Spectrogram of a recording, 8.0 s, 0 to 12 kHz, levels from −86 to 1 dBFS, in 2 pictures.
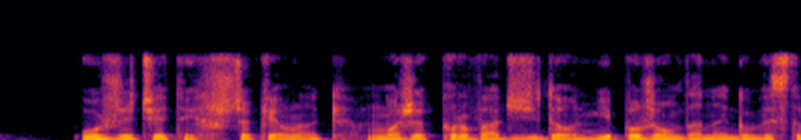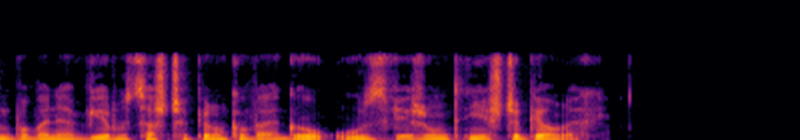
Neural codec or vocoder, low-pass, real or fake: codec, 16 kHz, 2 kbps, FunCodec, trained on LibriTTS, 25 frames a second; 7.2 kHz; fake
